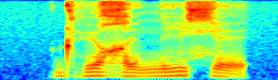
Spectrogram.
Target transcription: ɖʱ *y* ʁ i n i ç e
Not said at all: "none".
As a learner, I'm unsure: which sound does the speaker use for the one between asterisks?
y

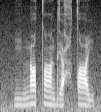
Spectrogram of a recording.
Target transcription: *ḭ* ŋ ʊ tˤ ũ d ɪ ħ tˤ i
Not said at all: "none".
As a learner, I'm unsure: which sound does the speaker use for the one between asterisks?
i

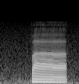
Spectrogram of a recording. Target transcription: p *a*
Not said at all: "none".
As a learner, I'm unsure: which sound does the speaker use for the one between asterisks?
a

